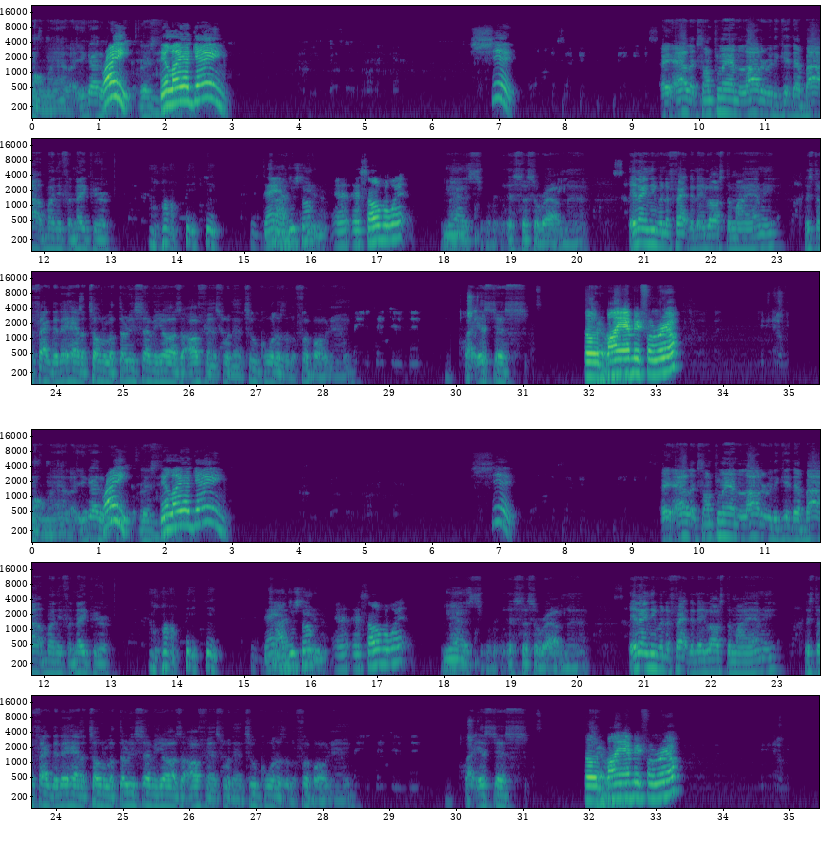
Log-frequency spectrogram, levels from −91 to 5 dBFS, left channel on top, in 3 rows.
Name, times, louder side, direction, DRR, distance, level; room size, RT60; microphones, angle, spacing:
voice 1, 0.0-2.0 9.4-13.0 15.4-16.1 18.0-20.1 20.8-23.0 23.4-28.5 30.1-31.1 32.1-32.4, left 1 dB, 35° left, 0.8 m, -39 dB
voice 2, 1.1-1.5 1.8-2.9 6.6-7.2 15.3-15.7 16.4-17.4 30.1-30.2 31.9-33.4, left 6 dB, 75° left, 0.4 m, -24 dB
voice 3, 13.6-14.6 15.3-16.2 18.0-18.4, right 2 dB, ahead, 0.5 m, -41 dB
4.7 x 2.4 x 3.5 m
head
